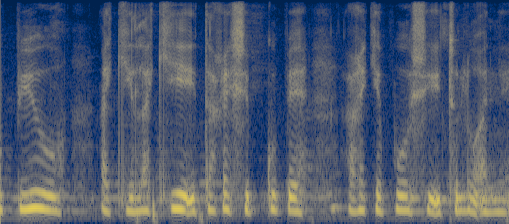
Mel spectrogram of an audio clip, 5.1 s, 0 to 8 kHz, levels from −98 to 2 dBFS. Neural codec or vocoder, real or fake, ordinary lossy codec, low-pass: none; real; none; none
